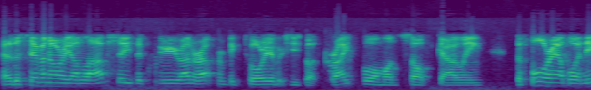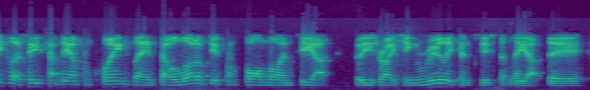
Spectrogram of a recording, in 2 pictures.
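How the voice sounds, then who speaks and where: A man's voice: medium pitch, brisk. A man giving horse racing tips on a podcast, in punchy phrases full of numbers and names. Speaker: racing tipster. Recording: slightly muffled, lo-fi audio.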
